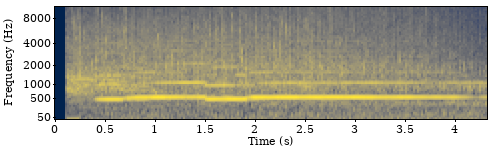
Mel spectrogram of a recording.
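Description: Audience applause under a long held bamboo flute note. The note steps up and back down a little in the first two seconds, then holds steady.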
